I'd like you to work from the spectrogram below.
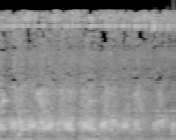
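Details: Ducks swimming on a park lake quack in a steady, harsh chorus, several birds calling over one another in rapid nasal bursts.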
